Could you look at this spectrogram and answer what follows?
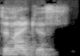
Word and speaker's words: Danakis: Technical Center, and Nick Danakis, who's the shop foreman at Sweeney Chevrolet. And Nick, I hope I pronounced your last name correctly. Close, Danakis.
